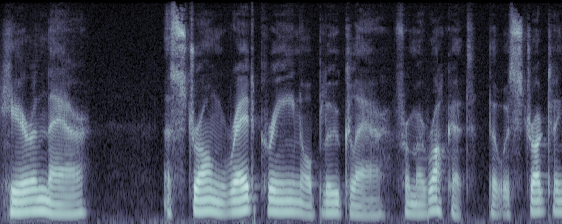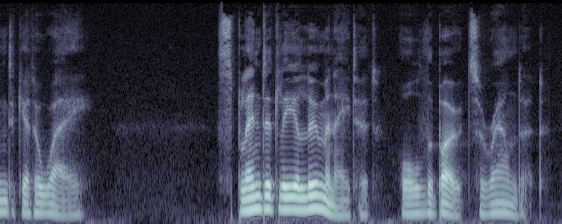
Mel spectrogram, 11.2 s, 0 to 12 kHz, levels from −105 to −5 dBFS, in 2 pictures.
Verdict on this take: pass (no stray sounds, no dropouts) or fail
pass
